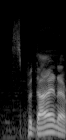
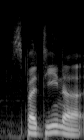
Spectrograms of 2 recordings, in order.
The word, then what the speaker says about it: Spadina: Spadina, pronounced Spadina, not Spadina. No, that one has been debunked. Spadina is a perfectly acceptable pronunciation.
